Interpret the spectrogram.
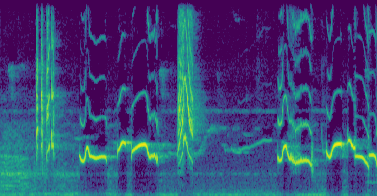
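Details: Oriental magpie-robin song used as a lure to make other magpie-robins aggressive: bright, loud whistles that slur up and down in looping phrases, broken by quick stuttering chips and a harsh rasp.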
